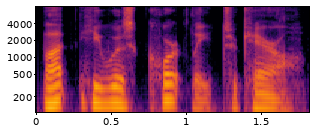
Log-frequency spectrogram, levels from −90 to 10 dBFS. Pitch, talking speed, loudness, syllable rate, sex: 120 Hz, 200 wpm, -20 LUFS, 4.9 syllables/s, male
